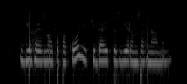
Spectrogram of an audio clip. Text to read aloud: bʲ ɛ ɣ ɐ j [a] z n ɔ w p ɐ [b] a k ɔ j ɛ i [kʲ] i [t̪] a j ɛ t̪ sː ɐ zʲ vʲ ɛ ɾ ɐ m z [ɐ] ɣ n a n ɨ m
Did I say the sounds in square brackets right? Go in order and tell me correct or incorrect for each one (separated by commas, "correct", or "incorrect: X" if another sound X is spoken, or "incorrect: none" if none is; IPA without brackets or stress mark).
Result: incorrect: ɛ, incorrect: p, correct, incorrect: d̪, incorrect: a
